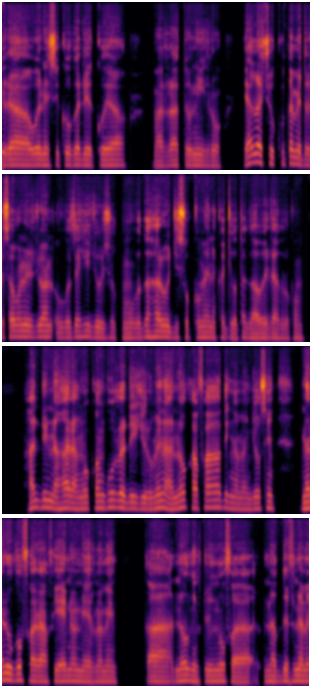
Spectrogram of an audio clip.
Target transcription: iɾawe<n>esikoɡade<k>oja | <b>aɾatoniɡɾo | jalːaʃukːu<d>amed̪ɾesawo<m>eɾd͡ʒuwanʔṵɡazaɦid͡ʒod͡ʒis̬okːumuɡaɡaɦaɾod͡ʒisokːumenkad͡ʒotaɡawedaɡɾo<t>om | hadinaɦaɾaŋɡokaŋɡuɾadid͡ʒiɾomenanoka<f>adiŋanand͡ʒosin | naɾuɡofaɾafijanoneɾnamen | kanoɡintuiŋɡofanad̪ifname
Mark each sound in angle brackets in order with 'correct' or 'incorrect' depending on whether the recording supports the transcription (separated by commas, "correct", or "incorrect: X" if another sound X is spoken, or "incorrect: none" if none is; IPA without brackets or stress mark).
correct, correct, incorrect: m, incorrect: t, incorrect: n, incorrect: k, correct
